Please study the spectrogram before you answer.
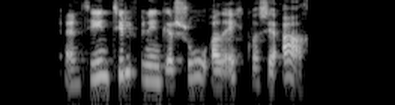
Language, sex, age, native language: Icelandic, female, 30-39, Icelandic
